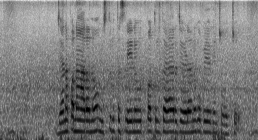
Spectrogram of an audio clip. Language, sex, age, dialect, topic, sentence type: Telugu, male, 51-55, Central/Coastal, agriculture, statement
